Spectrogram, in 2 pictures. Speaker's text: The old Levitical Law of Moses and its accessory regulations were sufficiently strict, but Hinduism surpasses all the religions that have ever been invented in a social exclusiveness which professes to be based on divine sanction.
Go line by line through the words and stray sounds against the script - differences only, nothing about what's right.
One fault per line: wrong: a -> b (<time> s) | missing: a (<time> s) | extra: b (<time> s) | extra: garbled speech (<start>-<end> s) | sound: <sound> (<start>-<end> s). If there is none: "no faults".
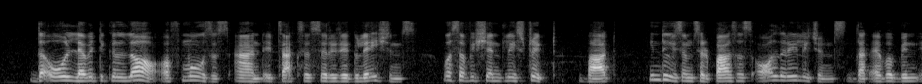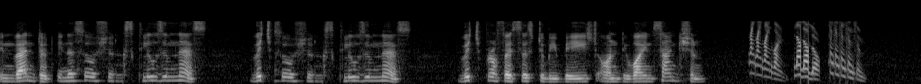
missing: have (8.7 s)
extra: social exclusiveness which (11.9 s)
sound: chirp (16.7-17.9 s)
